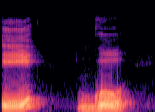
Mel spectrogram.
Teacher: Ao fazer a separação de egoísmo, eu tenho egoísmo. A sílaba tônica é a penúltima.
